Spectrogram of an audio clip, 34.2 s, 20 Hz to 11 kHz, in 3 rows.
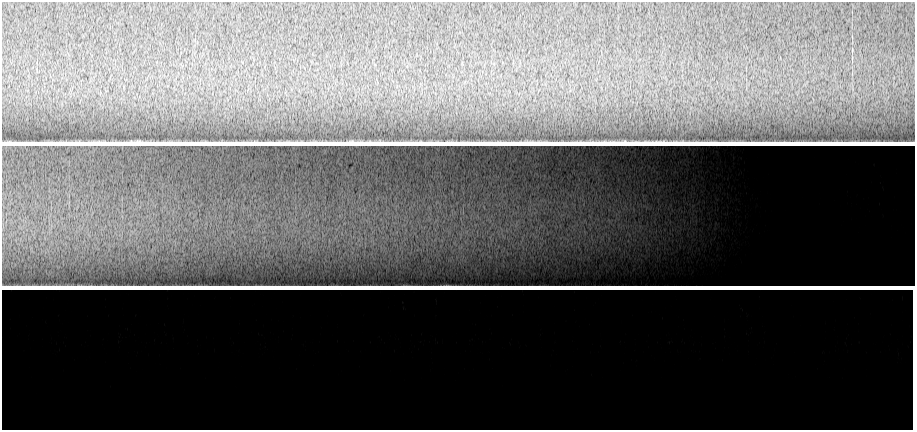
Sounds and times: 0.0s rain 20.6s

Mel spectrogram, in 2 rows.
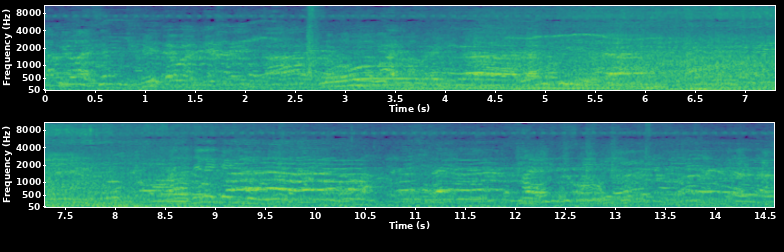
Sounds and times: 0.0s Men on the street talking / singing 14.5s
0.0s locals talking 14.5s
2.6s vehicle noise 11.8s

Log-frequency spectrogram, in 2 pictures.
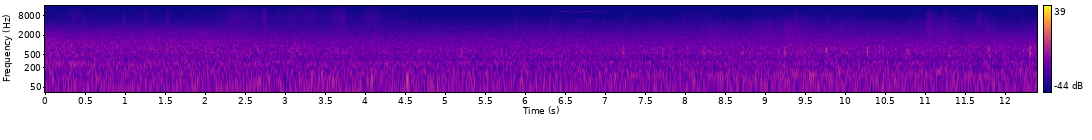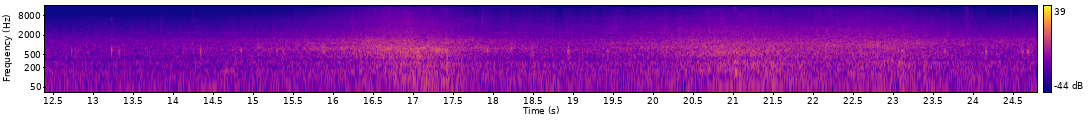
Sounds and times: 0.0s Traffic 24.8s

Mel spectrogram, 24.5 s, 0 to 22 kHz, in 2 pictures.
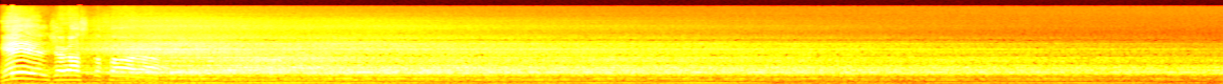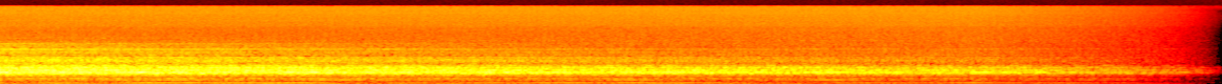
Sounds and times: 0.0s A Cappella Chant with echo/delay 15.2s

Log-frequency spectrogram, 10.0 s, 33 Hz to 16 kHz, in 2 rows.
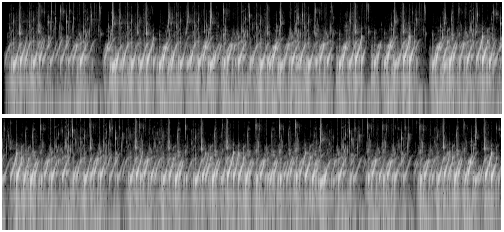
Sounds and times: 0.0s Bubbles piped through HourGlass 9.9s

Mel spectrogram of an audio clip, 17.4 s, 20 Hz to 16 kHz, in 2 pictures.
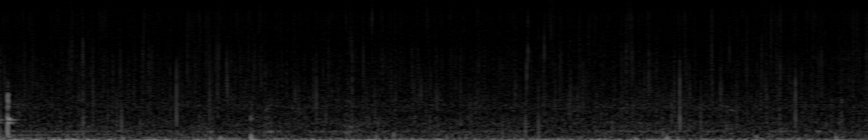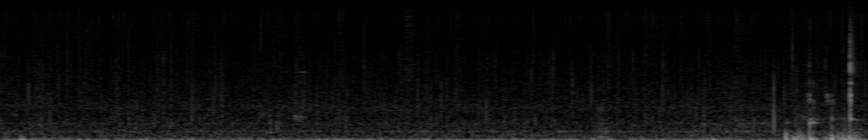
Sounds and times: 0.0s subtle crackling sound beer foam makes 17.3s

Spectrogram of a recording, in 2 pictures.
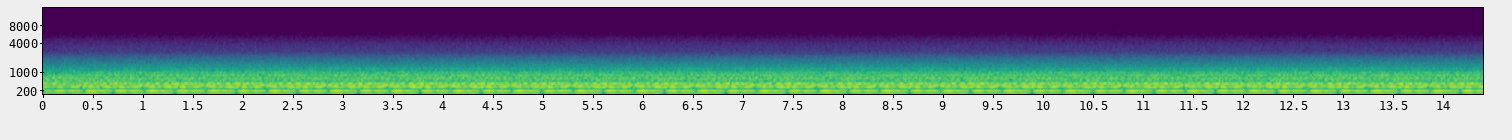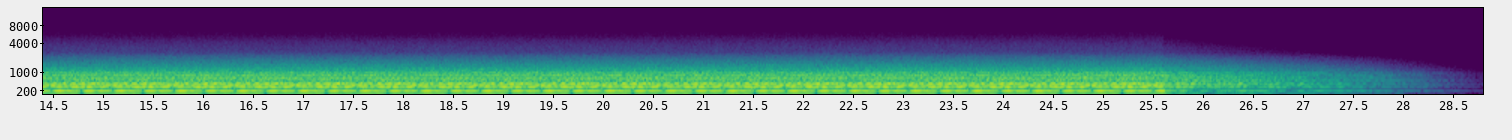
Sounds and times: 0.0s drone 28.1s

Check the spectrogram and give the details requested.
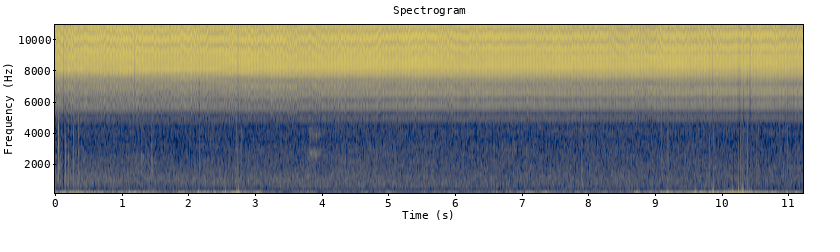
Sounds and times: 0.0s Cicada buzz 11.2s

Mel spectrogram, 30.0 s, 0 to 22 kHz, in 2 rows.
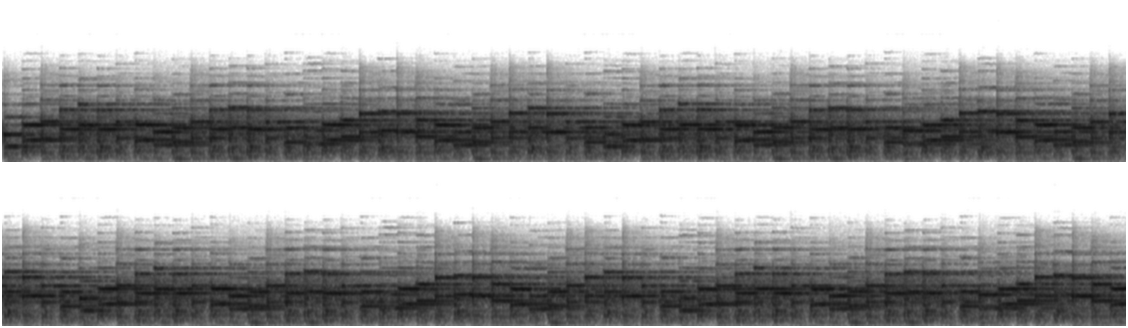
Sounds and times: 0.0s piano 29.9s

